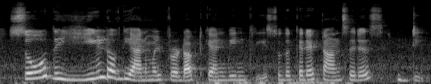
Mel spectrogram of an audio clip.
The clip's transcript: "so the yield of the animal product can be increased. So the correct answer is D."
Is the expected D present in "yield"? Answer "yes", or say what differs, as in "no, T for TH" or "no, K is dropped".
yes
